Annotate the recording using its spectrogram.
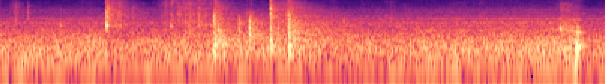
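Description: Scissor-style pipe cutter snapping through wrapped hard candies: a few sharp cracks about a third of a second in and again just before the one-second mark, over a steady low background hum.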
